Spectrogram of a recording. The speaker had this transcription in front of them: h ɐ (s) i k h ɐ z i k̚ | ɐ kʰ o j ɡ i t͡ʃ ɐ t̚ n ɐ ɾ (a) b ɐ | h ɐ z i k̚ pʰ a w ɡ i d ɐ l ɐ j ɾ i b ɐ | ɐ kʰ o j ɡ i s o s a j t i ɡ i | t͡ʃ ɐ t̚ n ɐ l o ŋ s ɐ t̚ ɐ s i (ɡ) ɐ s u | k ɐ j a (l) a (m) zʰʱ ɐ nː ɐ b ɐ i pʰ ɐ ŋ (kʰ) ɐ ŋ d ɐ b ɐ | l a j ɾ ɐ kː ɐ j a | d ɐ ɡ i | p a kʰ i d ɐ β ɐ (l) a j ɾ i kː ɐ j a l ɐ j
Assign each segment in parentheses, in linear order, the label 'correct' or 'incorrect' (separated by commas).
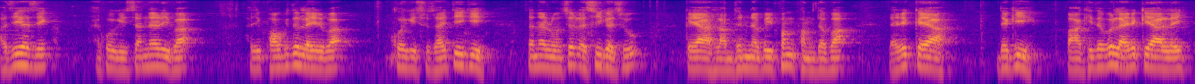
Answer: incorrect, incorrect, correct, correct, correct, incorrect, correct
